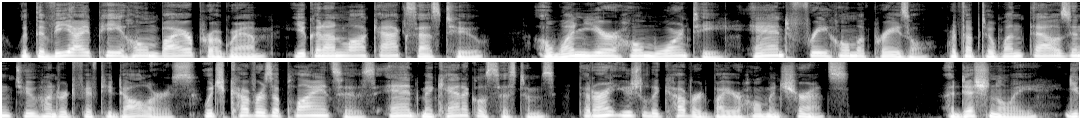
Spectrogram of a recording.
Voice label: corporate narration, Professional Male Voice Actor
